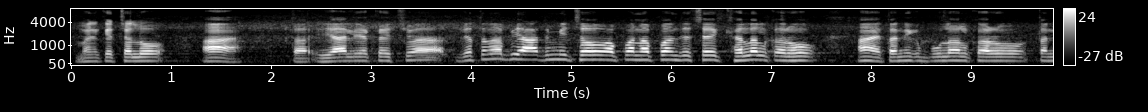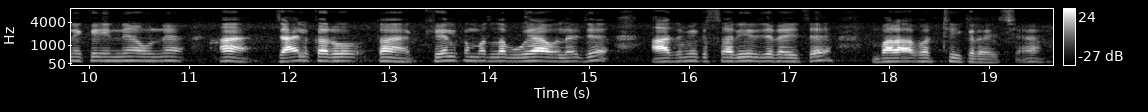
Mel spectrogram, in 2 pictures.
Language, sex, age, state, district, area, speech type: Maithili, male, 30-45, Bihar, Begusarai, urban, spontaneous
